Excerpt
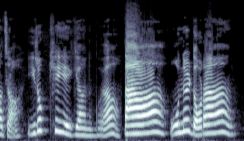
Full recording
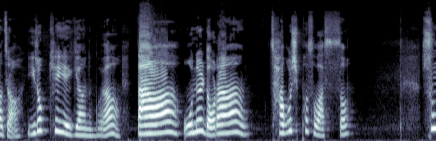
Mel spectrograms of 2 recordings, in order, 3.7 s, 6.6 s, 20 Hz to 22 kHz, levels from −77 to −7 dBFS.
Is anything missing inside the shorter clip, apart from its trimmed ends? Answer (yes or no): yes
